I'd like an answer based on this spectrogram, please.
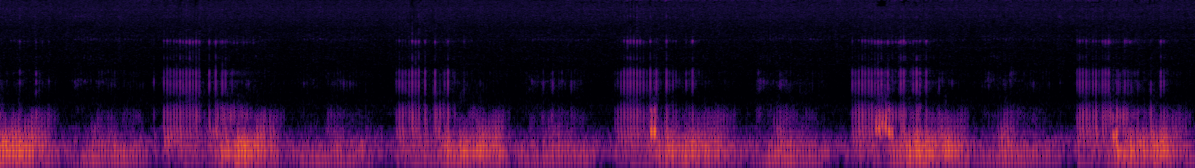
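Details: Pet cat producing a steady, deep purr that throbs in breath-timed waves about every three seconds, soft rumbling filling the gaps between stronger pulses.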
